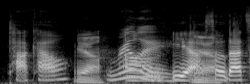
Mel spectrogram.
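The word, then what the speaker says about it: 高雄: So they decided to call it Kaohsiung, which means like high hero, because in Japanese, it's pronounced the same as Takao.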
